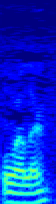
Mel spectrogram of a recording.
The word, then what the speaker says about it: Euler: have this euler so it looks like a euler e-u-l-e-r but it's pronounced oiler he is the person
